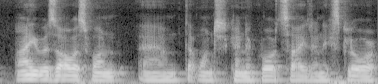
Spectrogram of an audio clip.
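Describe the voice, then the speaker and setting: A man is speaking. He has an Irish accent. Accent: Irish (Clare). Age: 60s. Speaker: tour business owner. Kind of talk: podcast interview. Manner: halting, many fillers.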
